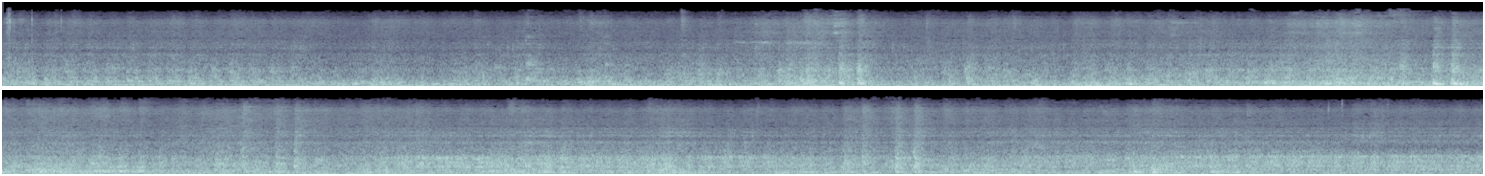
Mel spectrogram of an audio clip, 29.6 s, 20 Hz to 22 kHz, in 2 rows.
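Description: Running noise of an electric 'Pantograf' multiple-unit train heard from inside the carriage: a steady rumble with wheels clacking over rail joints, and a few louder knocks about 8, 14 and 24 seconds in.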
